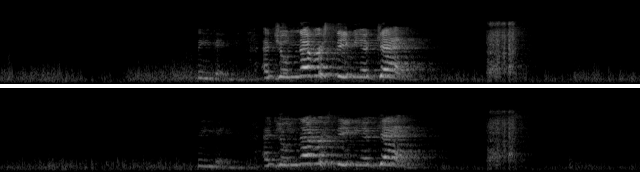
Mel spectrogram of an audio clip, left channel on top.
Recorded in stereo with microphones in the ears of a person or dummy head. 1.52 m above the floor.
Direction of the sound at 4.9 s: 15° left (ahead or behind).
